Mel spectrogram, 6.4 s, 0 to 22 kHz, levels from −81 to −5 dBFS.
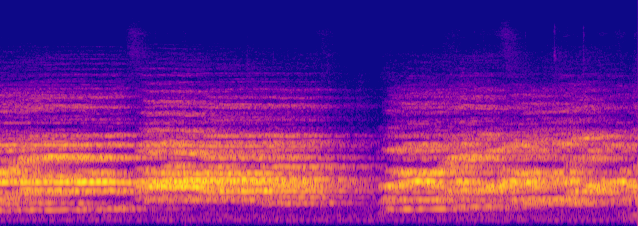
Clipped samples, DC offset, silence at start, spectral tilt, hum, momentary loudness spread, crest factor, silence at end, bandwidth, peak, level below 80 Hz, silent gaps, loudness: under 0.1%; under 0.1%; 0 s; -4 dB/octave; none; 9 LU; 16 dB; 0 s; 8.2 kHz; 0 dBFS; -74 dBFS; none; -16 LUFS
